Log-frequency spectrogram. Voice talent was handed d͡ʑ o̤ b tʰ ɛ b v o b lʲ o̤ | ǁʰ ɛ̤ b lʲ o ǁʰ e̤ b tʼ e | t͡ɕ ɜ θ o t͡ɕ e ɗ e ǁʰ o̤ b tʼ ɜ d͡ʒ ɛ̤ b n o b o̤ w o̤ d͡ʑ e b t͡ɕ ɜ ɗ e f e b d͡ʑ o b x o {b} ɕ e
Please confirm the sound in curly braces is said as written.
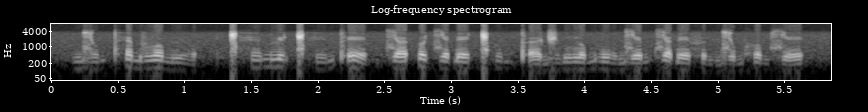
yes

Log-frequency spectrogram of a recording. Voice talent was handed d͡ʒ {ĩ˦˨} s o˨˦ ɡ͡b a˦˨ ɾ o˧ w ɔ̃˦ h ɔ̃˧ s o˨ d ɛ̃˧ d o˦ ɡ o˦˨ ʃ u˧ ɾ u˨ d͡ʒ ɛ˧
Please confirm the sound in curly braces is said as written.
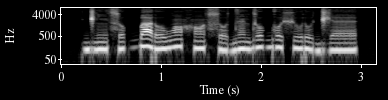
no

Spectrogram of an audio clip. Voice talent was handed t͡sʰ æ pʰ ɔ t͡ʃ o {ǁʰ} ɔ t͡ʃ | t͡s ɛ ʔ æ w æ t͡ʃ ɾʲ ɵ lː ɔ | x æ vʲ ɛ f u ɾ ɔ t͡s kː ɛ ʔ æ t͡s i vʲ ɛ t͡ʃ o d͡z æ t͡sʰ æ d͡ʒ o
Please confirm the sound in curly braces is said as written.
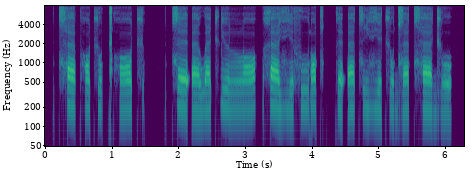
yes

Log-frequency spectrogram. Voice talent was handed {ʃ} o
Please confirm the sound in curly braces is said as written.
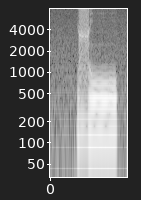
no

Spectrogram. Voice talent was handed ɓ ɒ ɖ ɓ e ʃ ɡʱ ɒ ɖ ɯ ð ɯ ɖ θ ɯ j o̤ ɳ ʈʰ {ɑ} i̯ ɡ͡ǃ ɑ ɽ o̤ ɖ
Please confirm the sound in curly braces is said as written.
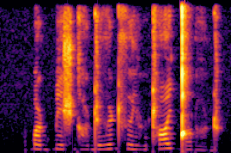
yes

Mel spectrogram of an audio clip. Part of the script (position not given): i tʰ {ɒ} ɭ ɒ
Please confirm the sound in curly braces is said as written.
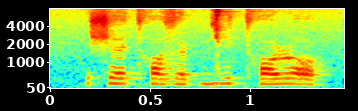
yes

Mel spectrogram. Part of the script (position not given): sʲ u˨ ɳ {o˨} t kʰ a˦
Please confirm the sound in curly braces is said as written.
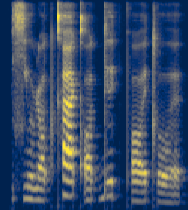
no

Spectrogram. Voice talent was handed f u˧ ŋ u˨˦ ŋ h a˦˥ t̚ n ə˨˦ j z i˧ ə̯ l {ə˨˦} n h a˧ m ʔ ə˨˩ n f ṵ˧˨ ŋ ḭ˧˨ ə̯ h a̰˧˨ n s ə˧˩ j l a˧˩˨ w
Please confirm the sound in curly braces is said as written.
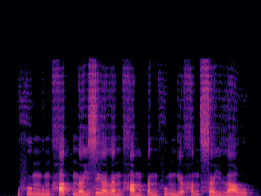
no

